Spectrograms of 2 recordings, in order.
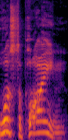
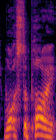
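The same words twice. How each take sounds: First: It sounds lively, questioning and curious. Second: It sounds flat, low and defeated. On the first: The speaker wants to find out the purpose. "Let me go and figure it out" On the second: Nothing is worth doing. "just gonna stay in bed"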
